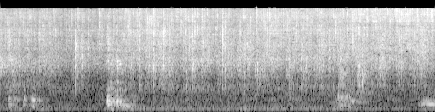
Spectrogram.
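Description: Steady hiss of rain falling on a wet tiled surface.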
